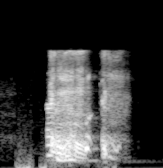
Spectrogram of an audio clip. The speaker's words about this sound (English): Oh God, sorry for the cough in the current climate.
